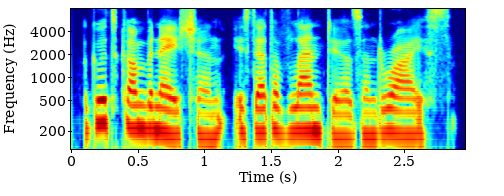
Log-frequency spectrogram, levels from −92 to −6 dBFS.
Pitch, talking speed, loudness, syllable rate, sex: 195 Hz, 185 wpm, -17 LUFS, 4.9 syllables/s, female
